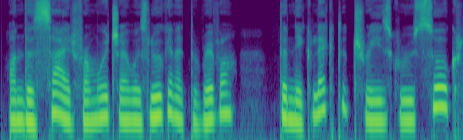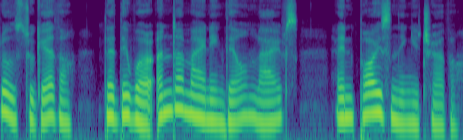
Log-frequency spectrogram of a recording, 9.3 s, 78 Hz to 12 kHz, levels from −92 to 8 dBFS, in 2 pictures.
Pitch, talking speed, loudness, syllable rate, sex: 175 Hz, 190 wpm, -18 LUFS, 5.5 syllables/s, female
